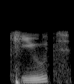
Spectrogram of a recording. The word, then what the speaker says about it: Qt: to libraries such as Qt, which is written as Qt but usually pronounced as Qt, GTK, WX Windows, and Microsoft MFC.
